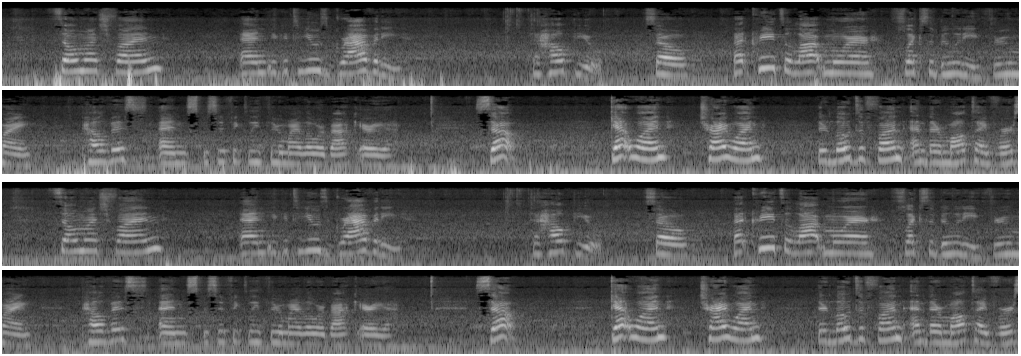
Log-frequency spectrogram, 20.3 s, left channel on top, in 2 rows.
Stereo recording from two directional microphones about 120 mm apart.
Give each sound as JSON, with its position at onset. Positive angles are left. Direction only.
{"t": 0.6, "sound": "speech", "side_deg": 15}
{"t": 5.3, "sound": "speech", "side_deg": 15}
{"t": 16.3, "sound": "speech", "side_deg": 15}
